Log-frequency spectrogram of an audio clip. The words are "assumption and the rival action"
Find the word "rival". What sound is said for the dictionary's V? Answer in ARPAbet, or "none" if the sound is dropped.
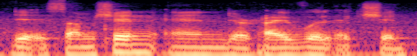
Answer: V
